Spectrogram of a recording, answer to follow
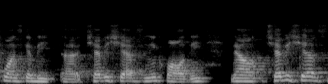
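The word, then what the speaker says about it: Chebyshev: The next one is going to be Chebychevs Inequality.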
